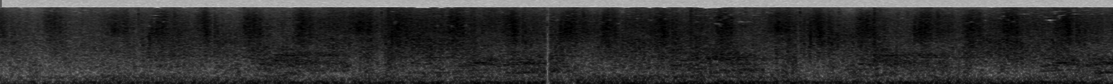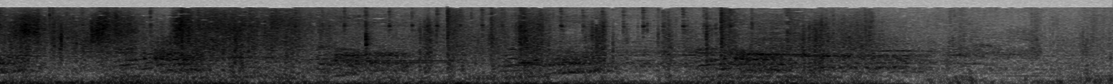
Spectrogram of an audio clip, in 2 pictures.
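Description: Wind rushes loudly past during fast flight.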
